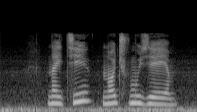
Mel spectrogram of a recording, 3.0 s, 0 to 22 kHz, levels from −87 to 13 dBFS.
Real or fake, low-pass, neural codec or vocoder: real; 7.2 kHz; none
